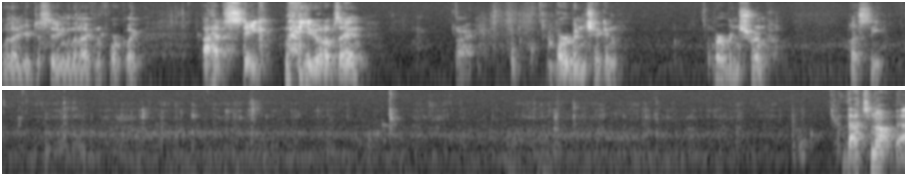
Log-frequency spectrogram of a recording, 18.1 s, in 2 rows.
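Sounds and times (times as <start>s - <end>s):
person chewing: 8.8s - 17.5s.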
